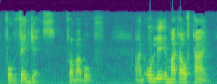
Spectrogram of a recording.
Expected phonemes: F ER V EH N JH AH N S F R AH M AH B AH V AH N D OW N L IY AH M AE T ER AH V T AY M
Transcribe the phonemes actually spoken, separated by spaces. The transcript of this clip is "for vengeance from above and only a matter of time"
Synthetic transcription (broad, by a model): F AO V EH N JH AH N S F R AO M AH B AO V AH N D OW N L IY AH M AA T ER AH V T AY M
